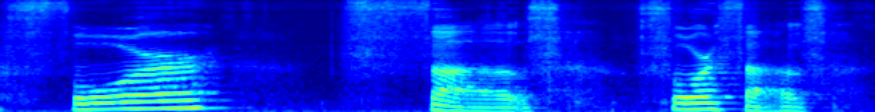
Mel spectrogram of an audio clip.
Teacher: That's because when I'm linking these, fourth of, I can kind of I'm still connecting them, but I can think of that TH sound as going on to the next sound.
